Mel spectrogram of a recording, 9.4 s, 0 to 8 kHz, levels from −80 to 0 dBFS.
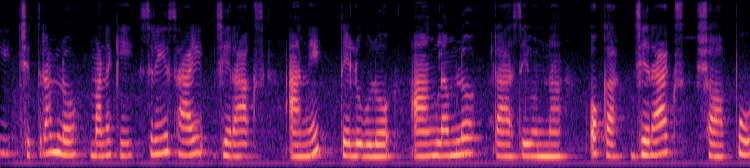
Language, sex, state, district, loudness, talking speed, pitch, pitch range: Telugu, female, Andhra Pradesh, Anantapur, -19 LUFS, 95 wpm, 230 Hz, 220-260 Hz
